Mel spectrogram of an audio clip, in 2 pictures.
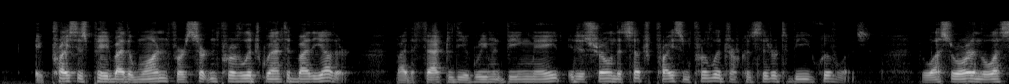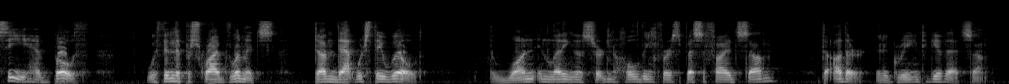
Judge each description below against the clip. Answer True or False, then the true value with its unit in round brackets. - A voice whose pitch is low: True (125 Hz)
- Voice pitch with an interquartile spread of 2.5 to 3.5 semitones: True (3.0 semitones)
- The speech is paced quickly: True (215 wpm)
